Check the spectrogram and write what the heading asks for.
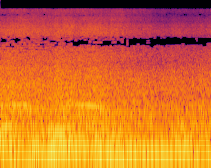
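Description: Jeep Wrangler engine revving up and down as the vehicle spins and slides through wet mud.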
